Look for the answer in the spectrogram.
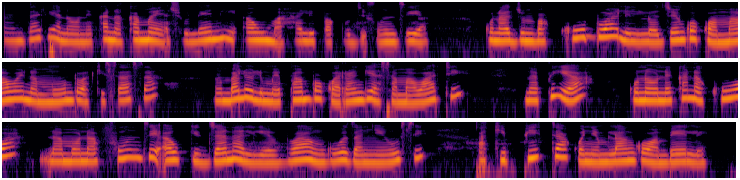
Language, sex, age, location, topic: Swahili, female, 18-24, Nairobi, education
